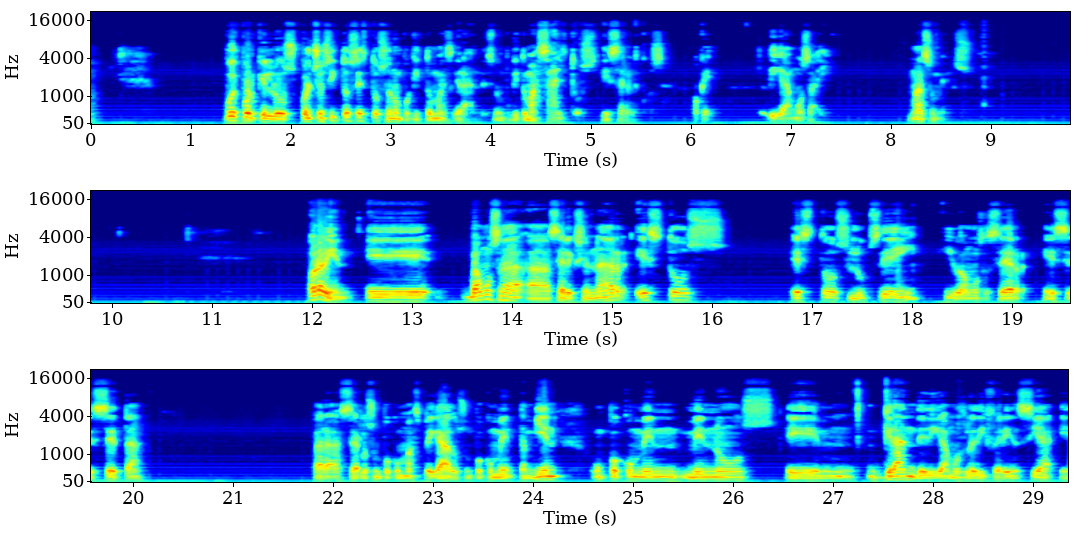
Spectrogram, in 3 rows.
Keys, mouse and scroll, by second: 1.8 middle click, 2.3 s, 2.5 z, 5.6 click, 7.3 shift+middle click, 8.5 shift+middle click, 8.8-9.5 scroll up 1, 10.1-11.1 shift+middle drag, 10.7 typing, 11.2 alt+shift+click, 11.9 alt+shift+click, 15.4-17.1 middle drag, 16.0 typing, 17.1 typing, 18.8 click, 22.2-22.5 scroll down 1, 23.3-24.2 scroll down 1, 24.2-25.8 scroll down 1, 25.1-27.2 middle drag, 27.5 Tab, 27.8-28.9 drag.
